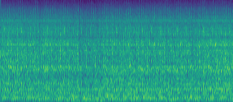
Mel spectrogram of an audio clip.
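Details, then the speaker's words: Engine idling after driving with low oil (bottom of dipstick): fast, light tap-tap-tap over steady idle, light at first after sitting then getting louder; something damaged inside; engine ticking. "it's getting louder you hear that tap tap tap tap tap tap tap tap well something got damaged somewhere"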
